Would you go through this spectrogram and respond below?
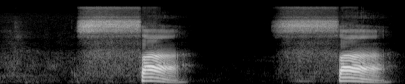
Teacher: untuk huruf sin, makhraj atau titik artikulasinya adalah dari lidah di antara gigi atas dan bawah. Letaknya lebih ke bawah.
